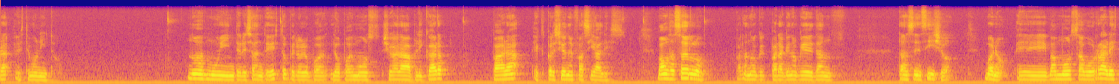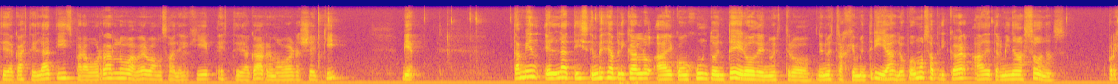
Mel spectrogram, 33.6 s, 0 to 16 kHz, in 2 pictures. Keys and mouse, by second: 3.4 middle click, 6.1 middle click, 8.9 middle click, 9.8 middle click, 21.2 click, 22.6 middle click, 23.3 click, 23.8-24.3 middle drag, 25.1 click, 29.6-31.3 middle drag, 32.3-33.1 middle drag.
